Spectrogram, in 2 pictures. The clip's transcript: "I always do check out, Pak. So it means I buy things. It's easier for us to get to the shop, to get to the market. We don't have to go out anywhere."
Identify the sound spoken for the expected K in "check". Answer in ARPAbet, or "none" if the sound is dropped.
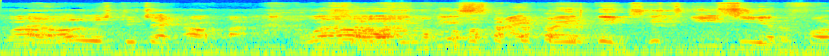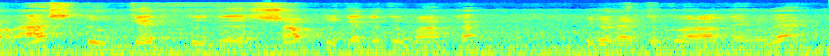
K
